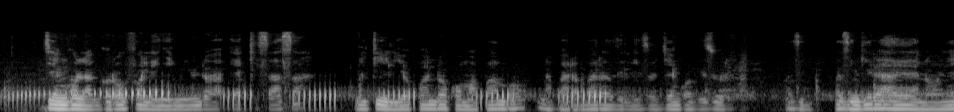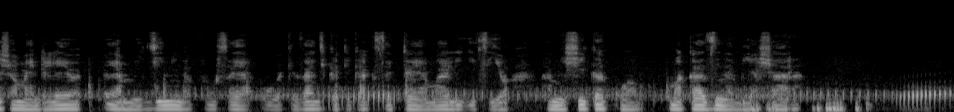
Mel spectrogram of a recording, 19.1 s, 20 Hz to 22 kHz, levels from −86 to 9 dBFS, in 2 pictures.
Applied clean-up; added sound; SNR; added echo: none; Frog; 5 dB; none.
